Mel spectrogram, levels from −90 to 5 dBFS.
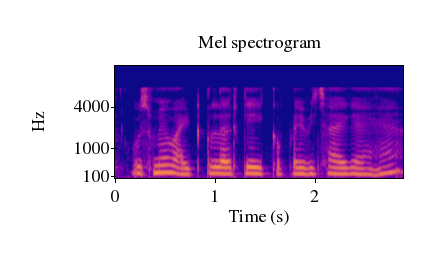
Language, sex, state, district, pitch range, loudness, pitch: Hindi, female, Chhattisgarh, Raigarh, 195-215 Hz, -29 LUFS, 200 Hz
